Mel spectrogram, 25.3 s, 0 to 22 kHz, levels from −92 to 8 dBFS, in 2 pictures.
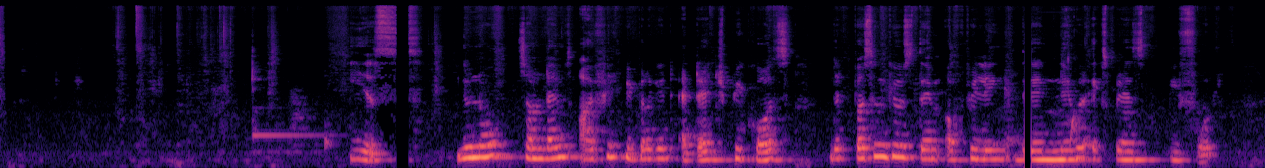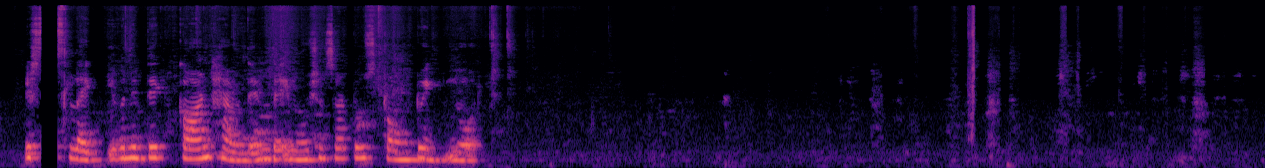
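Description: The speech cuts to silence three times: 3.96–4.09 s, 10.24–10.32 s just before "never experienced before", and 13.06–13.23 s. These are Bluetooth stalls, likely from interference delaying packets until the headphones' buffer emptied and playback paused for resends.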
